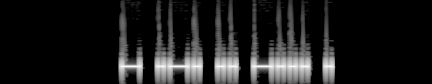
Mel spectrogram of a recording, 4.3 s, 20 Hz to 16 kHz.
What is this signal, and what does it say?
Morse code, heard as a keyed tone, about 20 wpm, 700 Hz. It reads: TRIBE
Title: Build A Word - 1 Letter At A Time - 5-Letter Words - 20wpm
